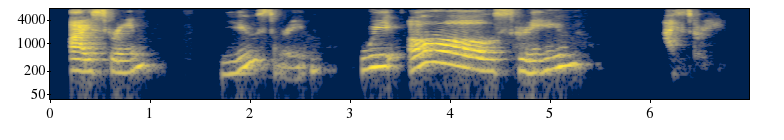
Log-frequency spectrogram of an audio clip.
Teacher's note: so that consonant sound s flies over to the s in cream to make scream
